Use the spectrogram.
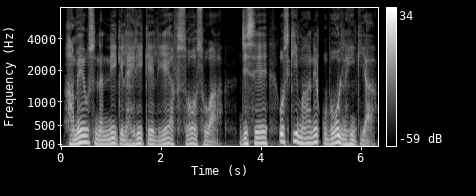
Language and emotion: Urdu, sad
